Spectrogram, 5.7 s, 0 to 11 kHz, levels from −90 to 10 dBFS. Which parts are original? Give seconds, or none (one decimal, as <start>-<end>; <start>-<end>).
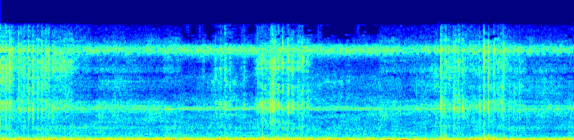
1.8-3.8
